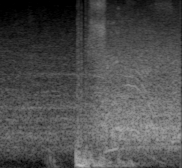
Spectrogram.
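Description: A heavy body slams onto a hard floor with a loud thud.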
